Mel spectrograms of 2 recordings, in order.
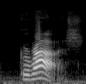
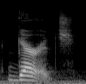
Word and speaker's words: garage: Even though both countries use English, some of the word stress varies, making those words sound completely different. For example, this word is pronounced garage in America, but in England, it's pronounced garage.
